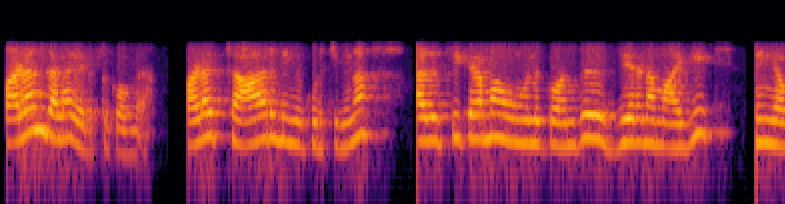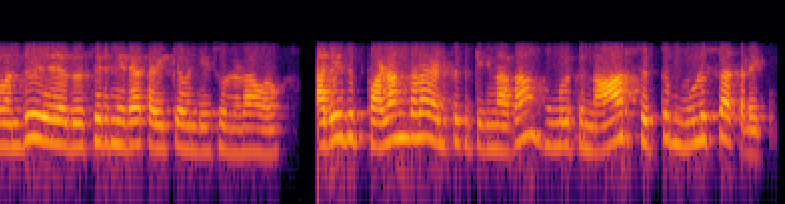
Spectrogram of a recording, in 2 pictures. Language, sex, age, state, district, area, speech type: Tamil, female, 30-45, Tamil Nadu, Tirunelveli, rural, conversation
